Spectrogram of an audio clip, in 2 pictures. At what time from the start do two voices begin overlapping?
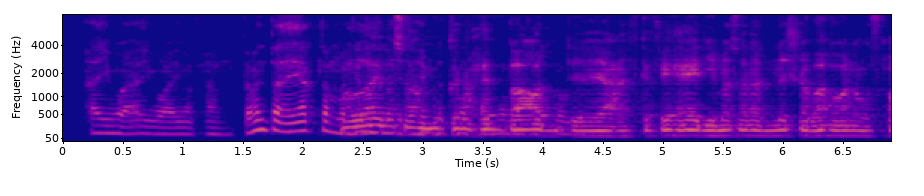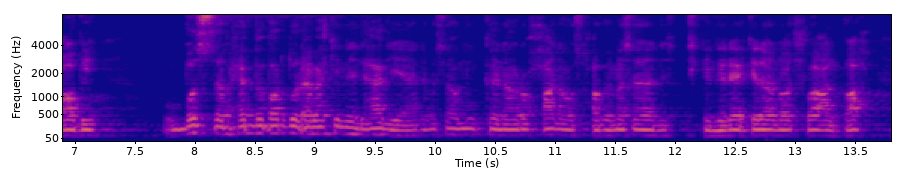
2 s

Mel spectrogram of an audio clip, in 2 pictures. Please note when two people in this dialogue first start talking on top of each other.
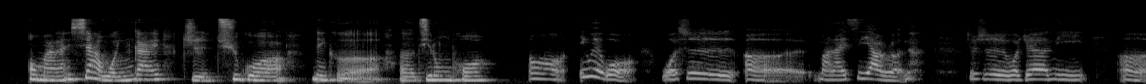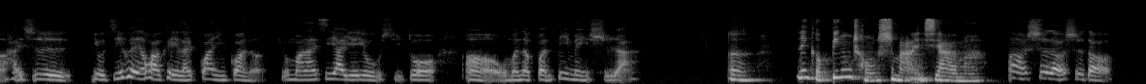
none

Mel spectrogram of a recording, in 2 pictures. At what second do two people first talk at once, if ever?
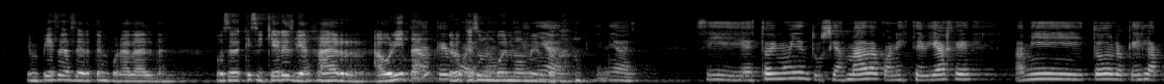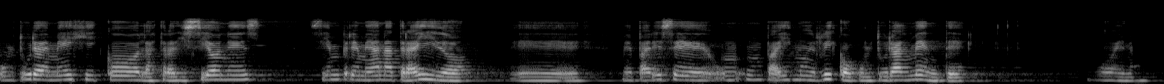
4 s

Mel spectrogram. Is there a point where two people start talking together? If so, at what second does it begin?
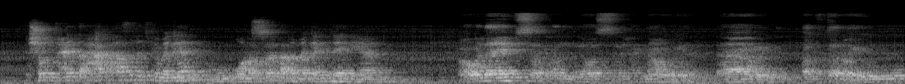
none

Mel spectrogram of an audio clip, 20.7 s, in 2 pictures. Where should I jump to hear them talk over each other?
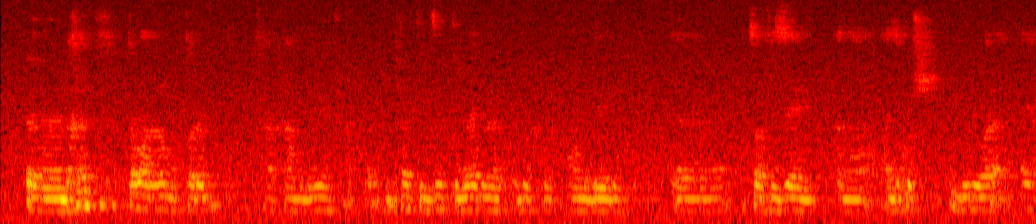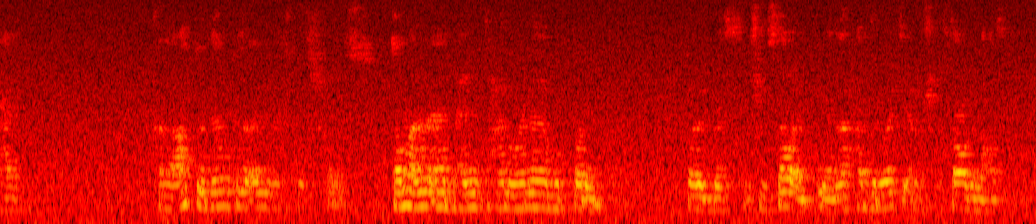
none

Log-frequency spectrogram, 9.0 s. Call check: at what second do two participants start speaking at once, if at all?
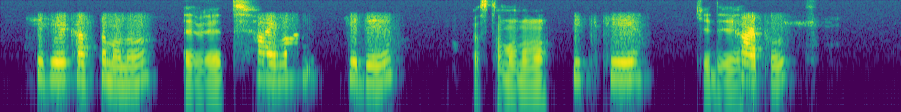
none

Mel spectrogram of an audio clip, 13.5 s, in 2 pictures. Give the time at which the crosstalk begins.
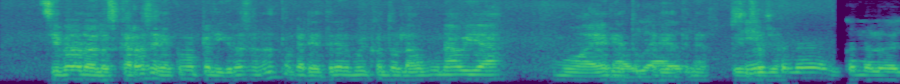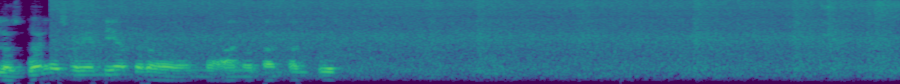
5 s

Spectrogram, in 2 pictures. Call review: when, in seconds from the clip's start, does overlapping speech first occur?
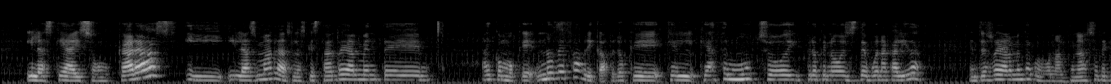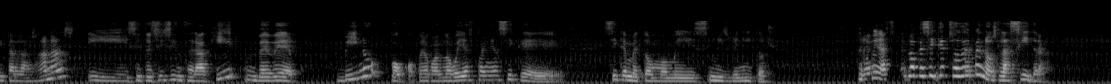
none

